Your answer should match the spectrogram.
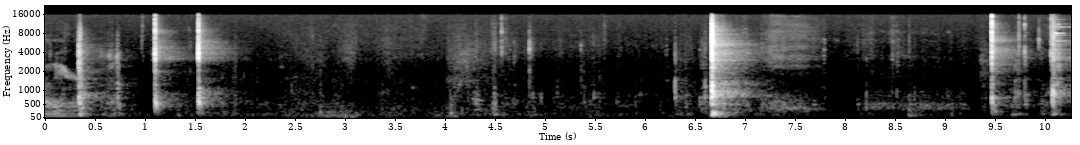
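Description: Pliers working a spring hose clamp on a heater core hose: a few sharp metal clicks in the first two seconds, quiet handling and scraping, then a loud clank with a short ring about two-thirds through and another click near the end.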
